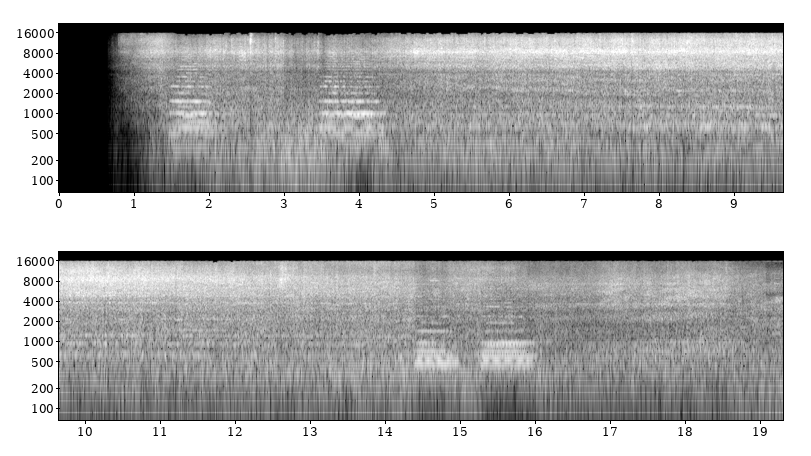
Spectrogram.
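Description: Freight train led by Union Pacific diesel locomotives rolling past close by, with steady wheel and rail noise. A locomotive horn sounds twice near the start, about two seconds apart, and twice more close together near the end.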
